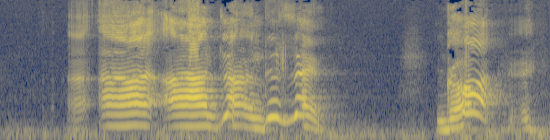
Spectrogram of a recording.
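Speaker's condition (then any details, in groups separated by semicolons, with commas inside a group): Cerebral palsy; uses wheelchair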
